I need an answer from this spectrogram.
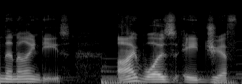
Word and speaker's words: GIF: with folks on the west coast and they pronounced it gif and say look it looks it's graphics of course it's gif and that's stuck for me for better part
